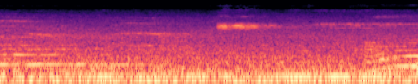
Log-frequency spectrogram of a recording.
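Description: Low steady rumble in the gap between chanted mantra phrases. A long held chant note dies away in the first half-second, and just before the end a voice slides up into the next long chanted note.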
